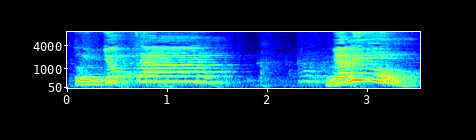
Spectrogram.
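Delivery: very slow, beat by beat; drawn out to the beat; slow rhythmic call. Shown as a demonstration. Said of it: "Begini intonasinya atau metronomnya". (tunjukkan nyalimu sangat lambat, ikuti ketukan)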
